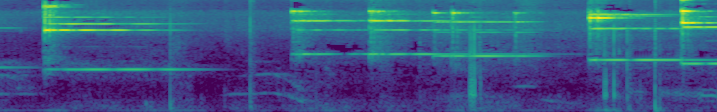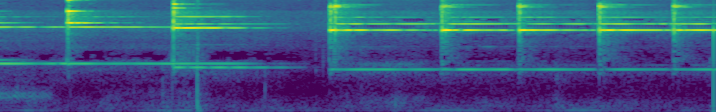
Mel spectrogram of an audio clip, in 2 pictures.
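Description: A set of children's coloured handbells rung one note at a time, each struck note ringing on, picking out a slow tune that quickens to about two notes a second near the end.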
